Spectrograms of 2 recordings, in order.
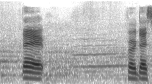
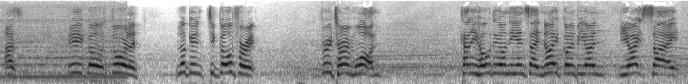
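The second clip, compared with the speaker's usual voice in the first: higher, building race commentary; excited play-by-play; 6 semitones higher than usual. Acted. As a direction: call the battle as it happens.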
